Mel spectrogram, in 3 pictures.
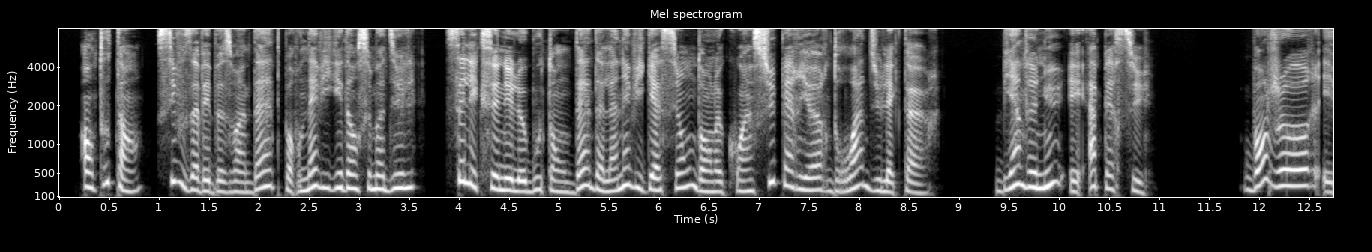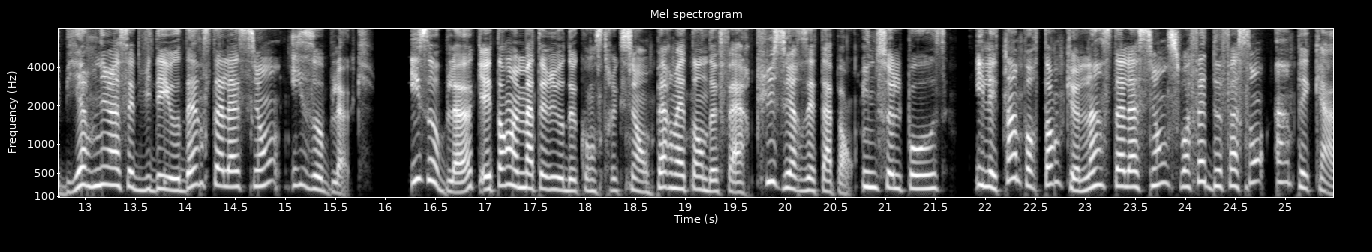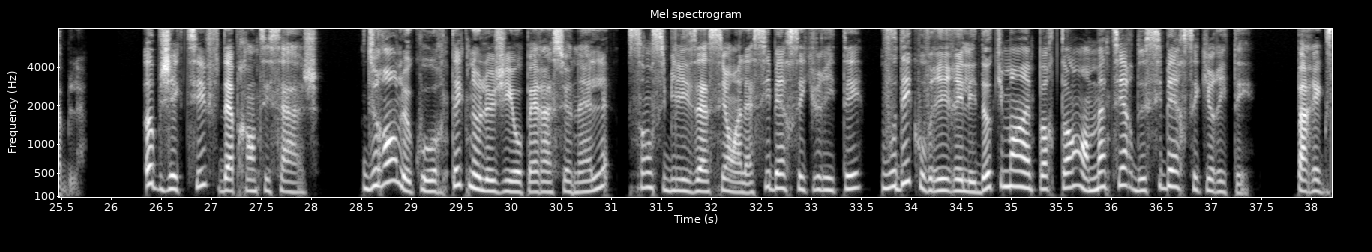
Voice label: eLearning French Canadian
